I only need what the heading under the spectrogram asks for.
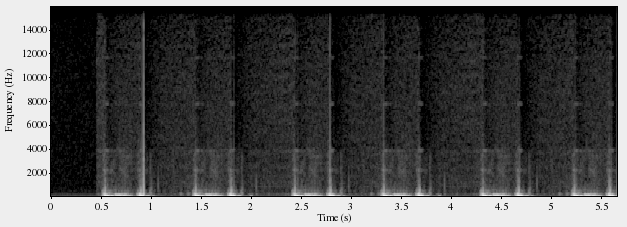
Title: Innocent Systolic Ejection Murmur| Heart sound collection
